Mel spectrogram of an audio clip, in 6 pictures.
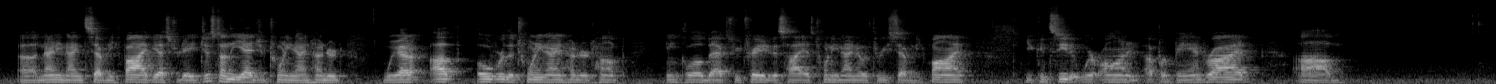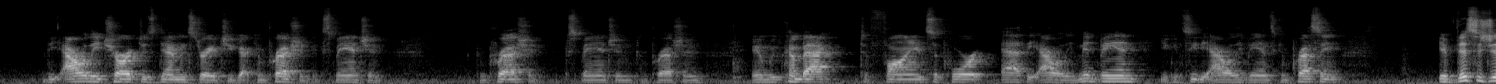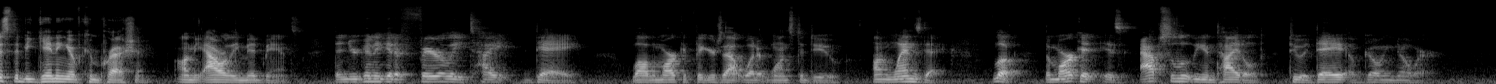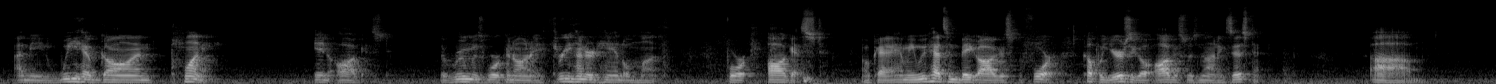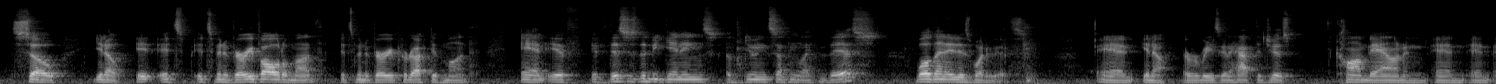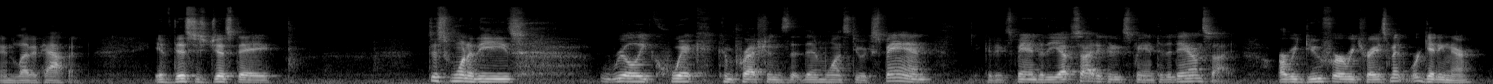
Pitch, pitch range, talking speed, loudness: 110 Hz, 100-120 Hz, 160 wpm, -27 LUFS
